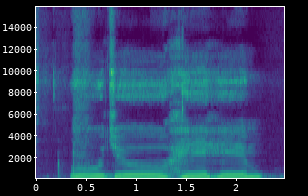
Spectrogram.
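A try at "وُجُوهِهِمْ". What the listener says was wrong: Yang kedua bagus, H yang pertama agak nuansa H kecilnya sedikit. Wujuhihim.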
